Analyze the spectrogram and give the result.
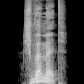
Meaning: second-person plural subjunctive II of schwimmen
- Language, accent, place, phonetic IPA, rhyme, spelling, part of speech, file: German, Germany, Berlin, [ˈʃvœmət], -œmət, schwömmet, verb, De-schwömmet.ogg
